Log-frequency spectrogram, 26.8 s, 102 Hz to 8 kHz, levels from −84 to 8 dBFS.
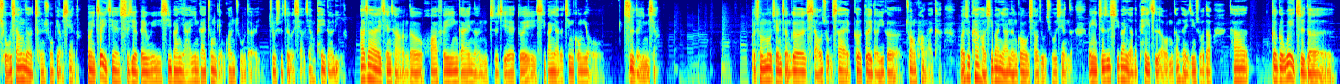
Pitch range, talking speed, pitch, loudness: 95-110 Hz, 265 characters per minute, 100 Hz, -10 LUFS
